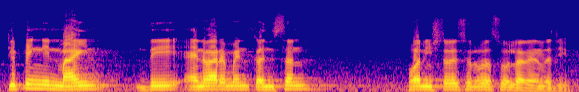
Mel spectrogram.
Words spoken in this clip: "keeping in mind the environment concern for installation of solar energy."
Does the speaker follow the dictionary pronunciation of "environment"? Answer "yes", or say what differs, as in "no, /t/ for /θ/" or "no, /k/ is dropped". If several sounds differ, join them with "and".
yes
